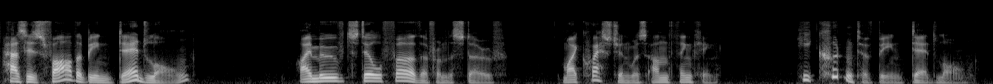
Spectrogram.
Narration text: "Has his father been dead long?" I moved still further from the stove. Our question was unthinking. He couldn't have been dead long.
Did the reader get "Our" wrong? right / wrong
wrong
